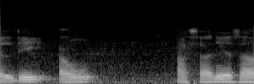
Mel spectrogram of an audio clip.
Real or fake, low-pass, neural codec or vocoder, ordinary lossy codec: real; 5.4 kHz; none; Opus, 32 kbps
